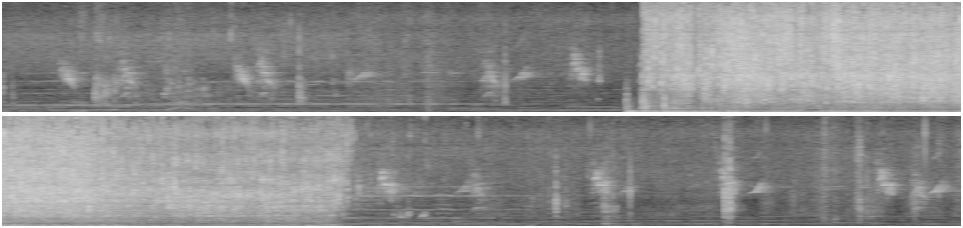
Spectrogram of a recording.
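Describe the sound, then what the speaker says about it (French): Pond water from a koi pond pours from a bucket into a tub in one steady five-second splash that starts abruptly and stops just as suddenly, with quiet background drips and faint outdoor sounds before and after. "on va donc mettre un peu d'eau du bassin dans le bac"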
